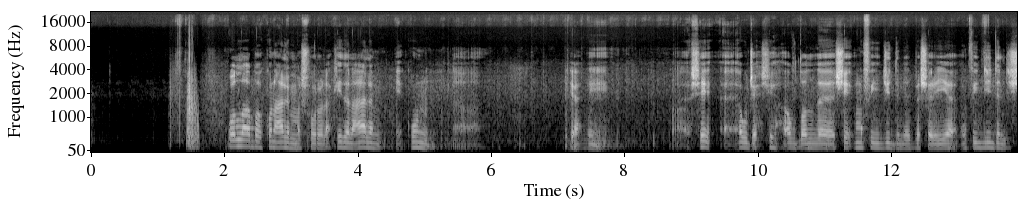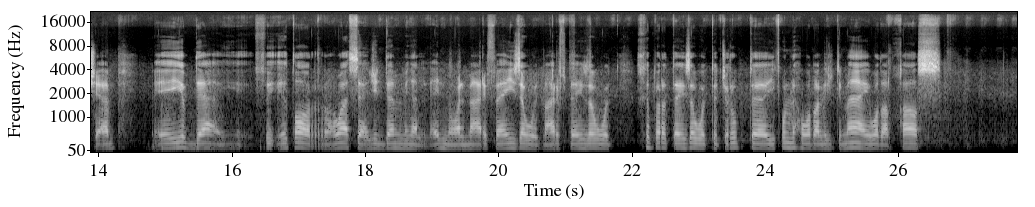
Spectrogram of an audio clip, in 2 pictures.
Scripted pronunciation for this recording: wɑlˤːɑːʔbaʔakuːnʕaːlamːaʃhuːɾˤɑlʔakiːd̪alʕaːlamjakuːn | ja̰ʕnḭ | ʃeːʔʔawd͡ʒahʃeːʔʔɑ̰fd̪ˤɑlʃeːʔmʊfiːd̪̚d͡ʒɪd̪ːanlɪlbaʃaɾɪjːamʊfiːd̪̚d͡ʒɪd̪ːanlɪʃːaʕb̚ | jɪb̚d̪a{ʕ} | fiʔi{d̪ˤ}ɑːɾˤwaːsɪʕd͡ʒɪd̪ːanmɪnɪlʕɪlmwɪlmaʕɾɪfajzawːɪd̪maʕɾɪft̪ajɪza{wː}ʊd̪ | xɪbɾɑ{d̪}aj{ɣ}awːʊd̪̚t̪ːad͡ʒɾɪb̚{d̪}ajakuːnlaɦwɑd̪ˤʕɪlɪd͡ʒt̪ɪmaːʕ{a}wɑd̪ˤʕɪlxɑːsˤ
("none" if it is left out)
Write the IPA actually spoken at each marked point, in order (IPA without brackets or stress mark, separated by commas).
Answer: ʕ, t̪ˤ, wː, t̪, z, t̪, i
